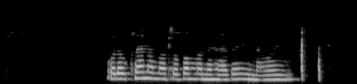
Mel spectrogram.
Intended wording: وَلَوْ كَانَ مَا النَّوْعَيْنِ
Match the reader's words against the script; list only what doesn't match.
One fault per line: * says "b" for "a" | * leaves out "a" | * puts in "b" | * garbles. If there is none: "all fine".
* puts in "تَضَمَّنَ هَذَيْنِ"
